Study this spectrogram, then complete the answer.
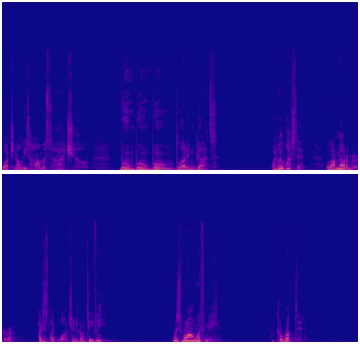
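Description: A man lectures with animation through a microphone.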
